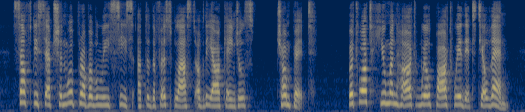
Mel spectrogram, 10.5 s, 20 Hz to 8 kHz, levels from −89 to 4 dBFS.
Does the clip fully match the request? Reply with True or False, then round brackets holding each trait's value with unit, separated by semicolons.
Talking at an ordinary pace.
False (130 wpm)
